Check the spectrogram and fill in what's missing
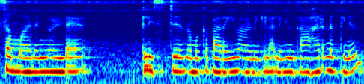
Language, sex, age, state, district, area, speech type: Malayalam, female, 18-30, Kerala, Pathanamthitta, urban, spontaneous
